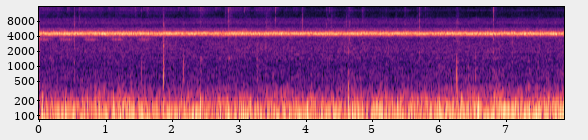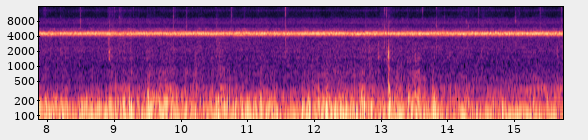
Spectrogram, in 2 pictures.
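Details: Autumn insect chorus heard at a campfire in camping season: a continuous piercing trill holds steady, a short run of lower pulsed chirps opens the recording, and scattered fire crackles and pops sound over a low background hum.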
